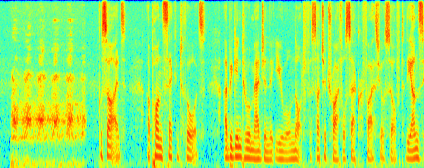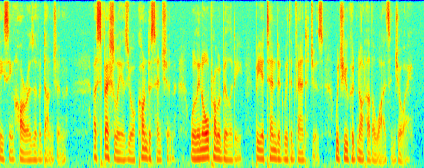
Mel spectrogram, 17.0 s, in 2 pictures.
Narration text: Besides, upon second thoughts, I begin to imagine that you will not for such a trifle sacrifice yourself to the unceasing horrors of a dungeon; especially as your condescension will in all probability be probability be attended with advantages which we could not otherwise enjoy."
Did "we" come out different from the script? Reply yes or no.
yes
